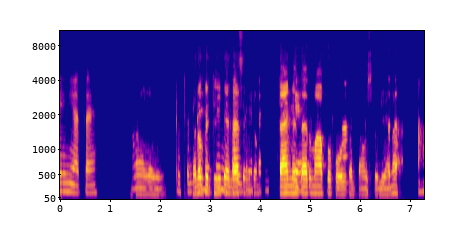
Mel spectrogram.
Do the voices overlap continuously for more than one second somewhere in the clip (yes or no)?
yes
